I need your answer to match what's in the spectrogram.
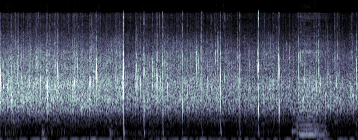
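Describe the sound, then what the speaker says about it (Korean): A church congregation claps at a Sunday worship service, a steady patter of moderate applause from a room of people with a few sharper individual claps standing out. "다시 한번 박수로 격려해 주시겠습니다."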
